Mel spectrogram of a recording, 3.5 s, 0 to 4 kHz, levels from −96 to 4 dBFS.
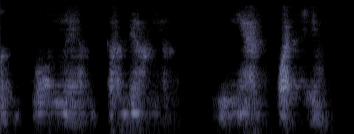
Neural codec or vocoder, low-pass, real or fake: codec, 16 kHz, 0.7 kbps, FocalCodec; 3.6 kHz; fake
